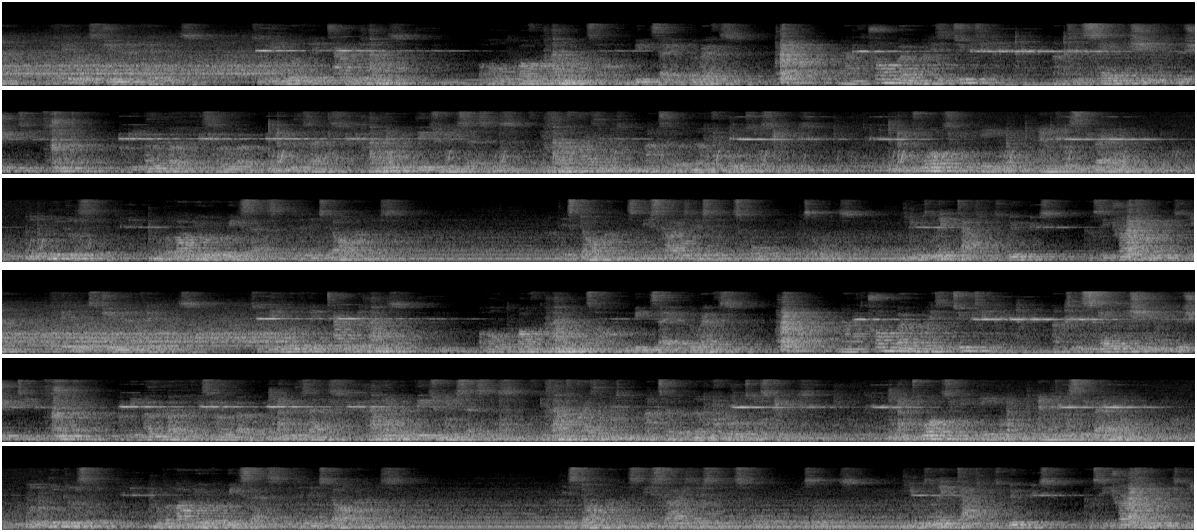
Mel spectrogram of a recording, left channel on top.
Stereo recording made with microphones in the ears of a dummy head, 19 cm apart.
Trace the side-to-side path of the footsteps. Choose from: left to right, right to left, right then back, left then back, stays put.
right then back.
